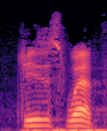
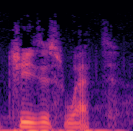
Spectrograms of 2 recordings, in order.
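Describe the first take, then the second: First: Said in the usual way. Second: Soft, hushed reading, much quieter, letting "Jesus wept." sink in; barely above a murmur, reverent; hushed and simple. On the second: Shown as a demonstration. Preacher reading the shortest verse aloud, hushed and reverent. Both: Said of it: "as it says simply".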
